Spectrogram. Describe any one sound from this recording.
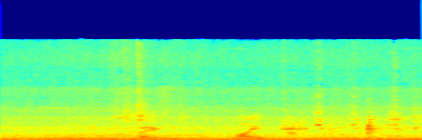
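A metal ladle scrapes and clanks in a wok.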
